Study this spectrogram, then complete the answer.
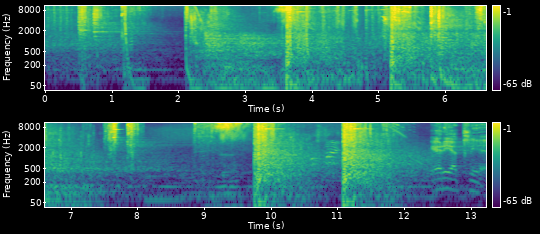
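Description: Gunfire rings out in the sci-fi shooter game Mass Effect Andromeda, with repeated sharp shots and bursts at intervals over a continuous combat soundscape, while a person talks over it.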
